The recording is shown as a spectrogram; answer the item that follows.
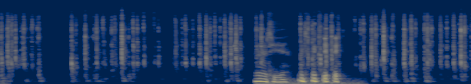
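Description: Computer keyboard clicking runs almost throughout, quick irregular bursts of close, crisp keystrokes, briefly joined midway by a short spoken exclamation before the typing continues.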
